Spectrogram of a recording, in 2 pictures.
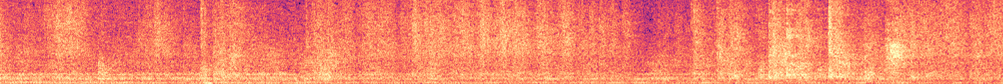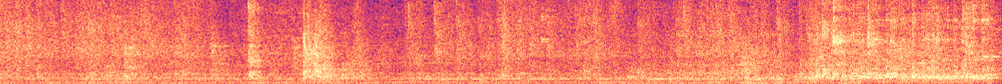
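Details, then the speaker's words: Six-month-old garage door opening under the opener's hum, before the fix: continuous rattly clatter from its stock hard plastic rollers in the tracks. "let me open it and you can hear those rattling sounds now that we found that most of the rattlings are coming from the rollers"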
